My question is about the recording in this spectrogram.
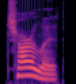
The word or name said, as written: charlot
